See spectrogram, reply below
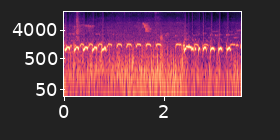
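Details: Perkutut manggung song used to bait rivals and stir breeding condition in zebra doves: a steady string of evenly spaced, arched coos, two birds apparently overlapping, continuing with hardly a break.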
